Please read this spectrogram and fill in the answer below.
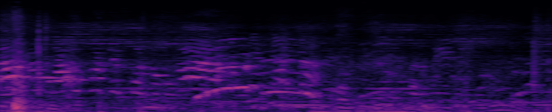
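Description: Children's voices calling and chattering, with a single knock right at the start.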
